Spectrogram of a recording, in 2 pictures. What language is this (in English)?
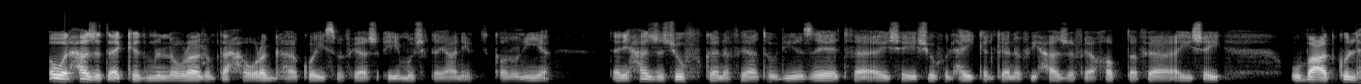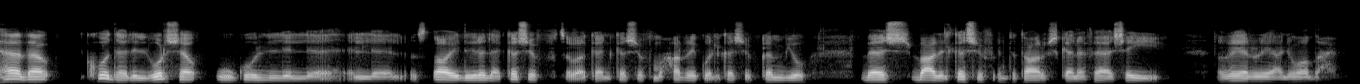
Libyan Arabic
